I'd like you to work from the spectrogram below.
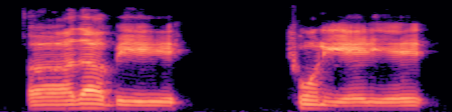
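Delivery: low, indistinct mumble under the breath. Retelling what the guy at the register said, imitating his mumble under the breath. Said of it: "the guy kind of mumbles under his breath".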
